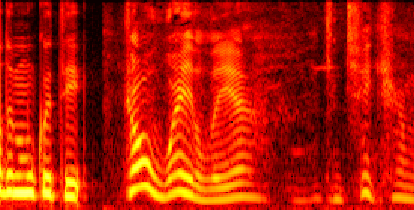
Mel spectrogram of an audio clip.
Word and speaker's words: Leah: Alors, petite erreur découverte au montage, on dit pas Lee, mais on dit Leah apparemment, voilà.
